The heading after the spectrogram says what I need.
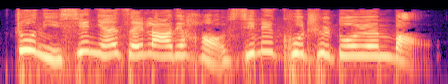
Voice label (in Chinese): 童声东北话 红包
